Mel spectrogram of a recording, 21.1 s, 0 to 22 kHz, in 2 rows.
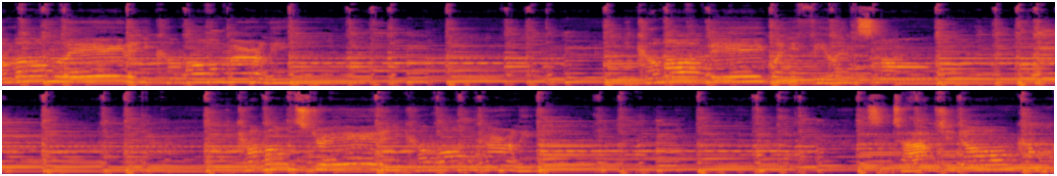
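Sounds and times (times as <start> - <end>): person singing: 0.0 - 3.6, 6.4 - 9.4, 12.8 - 16.0, 19.1 - 21.0
acoustic guitar strumming: 0.0 - 21.0.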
